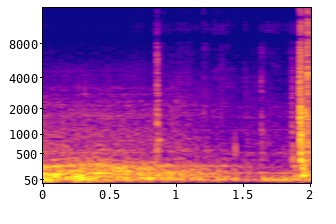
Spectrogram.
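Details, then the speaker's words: Ford Transit 2.2 FWD diesel after a full engine overhaul: it now idles low, even and smooth with no cylinder-2 knock. The knock stayed after testing and swapping injectors and was cured by a replacement ECU with the key programmed and adaptations done. "Плавный звук, звучит отлично. Ну вот и всё , поехали."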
